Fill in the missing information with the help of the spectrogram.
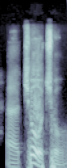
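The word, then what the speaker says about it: てふてふ: first line, beautifully penned, you might recognize tefu, tefu, but it's pronounced chocho, or butterfly.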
